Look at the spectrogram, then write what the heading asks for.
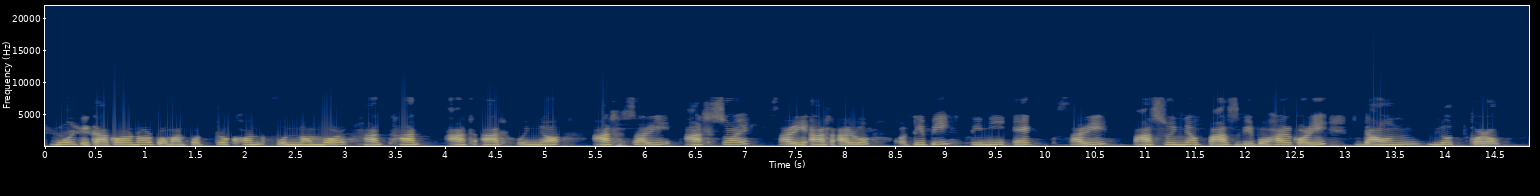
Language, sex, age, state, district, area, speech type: Assamese, female, 30-45, Assam, Charaideo, urban, read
